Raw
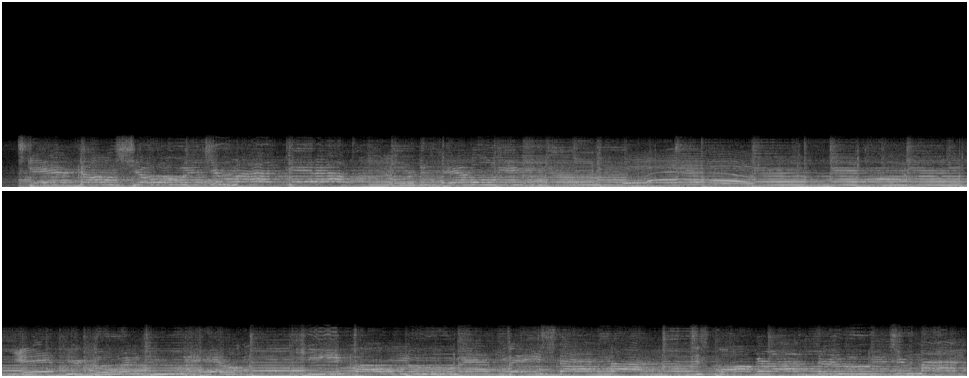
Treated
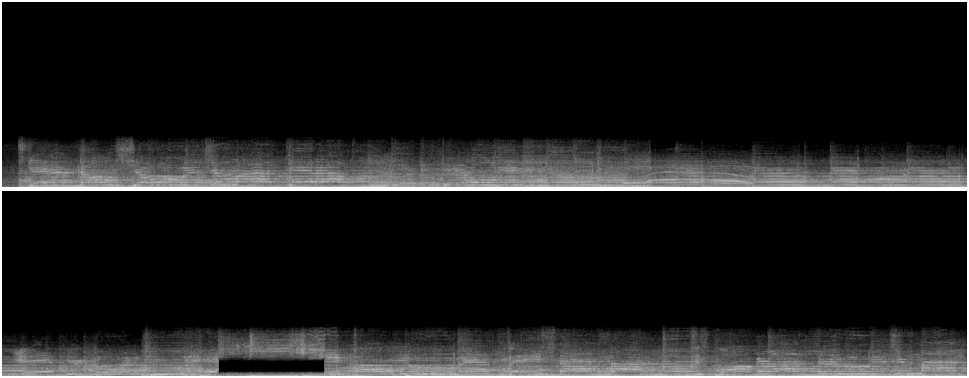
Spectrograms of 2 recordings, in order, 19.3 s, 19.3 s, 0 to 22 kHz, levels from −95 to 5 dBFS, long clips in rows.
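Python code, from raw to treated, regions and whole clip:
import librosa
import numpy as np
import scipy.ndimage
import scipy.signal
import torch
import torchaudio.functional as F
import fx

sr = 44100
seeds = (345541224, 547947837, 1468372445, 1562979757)

y = fx.chain(x, sr, fx.peak_eq(hz=560.0, db=-11.5, octaves=0.36),
    fx.ring_mod(carrier_hz=270.0), at=(3.84, 4.64))
y = fx.chain(y, sr, fx.lowpass(hz=1800.0, slope=12),
    fx.tilt_eq(slope=2.0), at=(6.48, 11.05))
y = fx.chain(y, sr, fx.brickwall_bandstop(low_hz=410.0, high_hz=2000.0),
    fx.high_shelf_res(hz=2600.0, db=13.0, q=1.5),
    fx.fixed_phaser(hz=1400.0, stages=8), at=(11.81, 12.88))
y = scipy.signal.sosfilt(scipy.signal.cheby1(2, 1.0, 2600.0, 'lowpass', fs=sr, output='sos'), y)
y = fx.low_shelf(y, sr, hz=160.0, db=4.5)
y = y * librosa.db_to_amplitude(5.0)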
